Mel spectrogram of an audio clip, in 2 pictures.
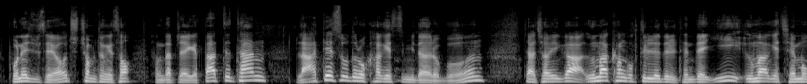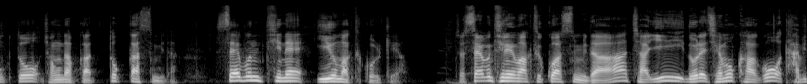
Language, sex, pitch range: Korean, male, 110-160 Hz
